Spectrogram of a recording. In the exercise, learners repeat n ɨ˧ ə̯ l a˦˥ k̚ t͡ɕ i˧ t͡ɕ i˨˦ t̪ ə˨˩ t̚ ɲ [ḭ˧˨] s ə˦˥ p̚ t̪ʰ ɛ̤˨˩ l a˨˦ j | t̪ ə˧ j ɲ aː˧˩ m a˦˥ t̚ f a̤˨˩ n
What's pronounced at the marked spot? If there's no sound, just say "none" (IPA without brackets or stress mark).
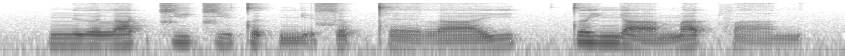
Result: ḛ˧˨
